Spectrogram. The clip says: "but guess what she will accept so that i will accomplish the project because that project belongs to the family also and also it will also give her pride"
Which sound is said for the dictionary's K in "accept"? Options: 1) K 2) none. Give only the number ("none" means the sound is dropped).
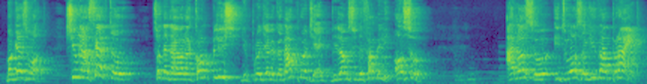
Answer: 2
